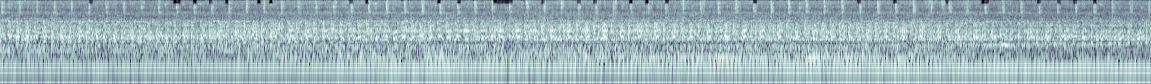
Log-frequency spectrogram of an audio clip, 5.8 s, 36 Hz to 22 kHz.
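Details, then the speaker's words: Toyota Camry 2AZ engine, 220,657 km, smoking from under the valve cover: loud, rough idle with an uneven knock over a steady hum; engine knock at idle, origin unknown. "чтобы вы смогли звук слышать работающего мотора и как он орёт он просто рвет это просто ужас"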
